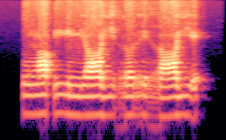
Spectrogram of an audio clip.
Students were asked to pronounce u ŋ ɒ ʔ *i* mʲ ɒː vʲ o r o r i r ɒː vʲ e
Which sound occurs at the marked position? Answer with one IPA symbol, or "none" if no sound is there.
iː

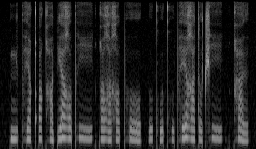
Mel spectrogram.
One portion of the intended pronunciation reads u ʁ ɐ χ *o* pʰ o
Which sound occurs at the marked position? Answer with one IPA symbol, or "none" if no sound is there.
ɔ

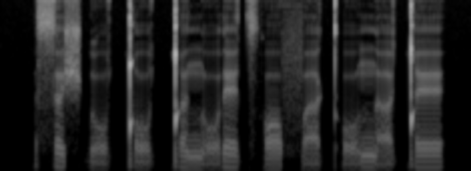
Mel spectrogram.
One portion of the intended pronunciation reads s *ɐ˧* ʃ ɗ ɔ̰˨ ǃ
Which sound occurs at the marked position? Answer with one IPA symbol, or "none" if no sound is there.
ɐ˧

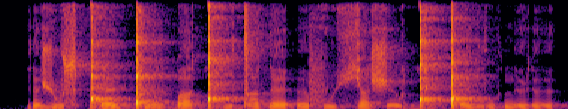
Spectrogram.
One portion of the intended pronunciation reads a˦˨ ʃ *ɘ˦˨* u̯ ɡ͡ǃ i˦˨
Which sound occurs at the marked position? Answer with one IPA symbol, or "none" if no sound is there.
ɘ˦˨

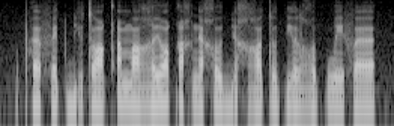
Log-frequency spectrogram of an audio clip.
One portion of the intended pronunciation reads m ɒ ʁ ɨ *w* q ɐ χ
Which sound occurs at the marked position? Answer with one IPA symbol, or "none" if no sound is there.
w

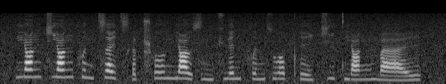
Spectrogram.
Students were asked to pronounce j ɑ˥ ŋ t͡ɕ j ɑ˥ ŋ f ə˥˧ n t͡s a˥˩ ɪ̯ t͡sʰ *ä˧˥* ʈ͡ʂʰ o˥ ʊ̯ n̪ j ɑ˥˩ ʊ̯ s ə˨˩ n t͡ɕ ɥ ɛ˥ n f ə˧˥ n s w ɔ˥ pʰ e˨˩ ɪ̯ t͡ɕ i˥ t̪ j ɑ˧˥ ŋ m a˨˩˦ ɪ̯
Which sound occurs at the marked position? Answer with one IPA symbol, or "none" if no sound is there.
ä˩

